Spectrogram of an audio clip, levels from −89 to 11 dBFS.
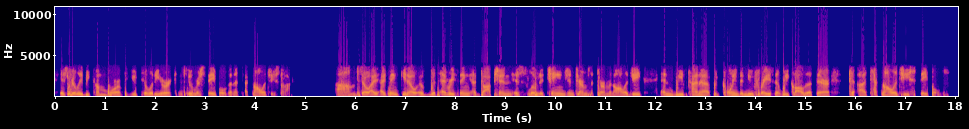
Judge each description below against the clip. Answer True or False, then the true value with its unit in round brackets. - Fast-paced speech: False (165 wpm)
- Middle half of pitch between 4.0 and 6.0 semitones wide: True (4.3 semitones)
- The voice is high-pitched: False (95 Hz)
